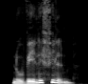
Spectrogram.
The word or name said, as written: novellefilm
